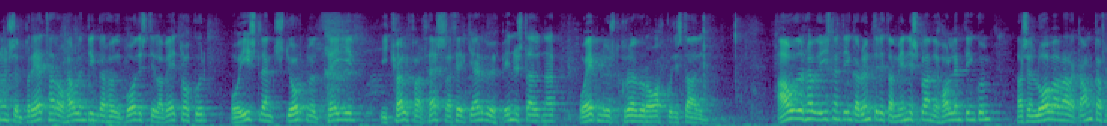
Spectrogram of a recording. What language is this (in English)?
Icelandic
